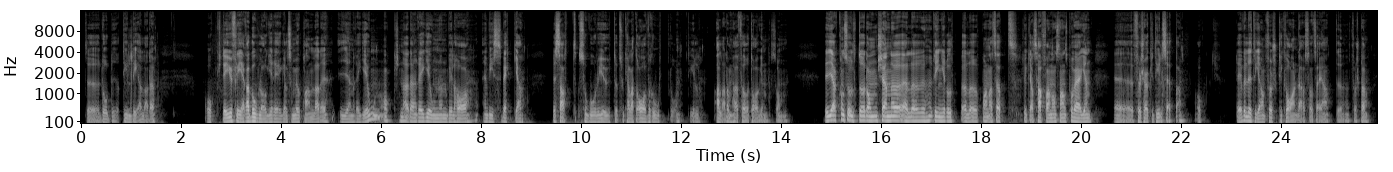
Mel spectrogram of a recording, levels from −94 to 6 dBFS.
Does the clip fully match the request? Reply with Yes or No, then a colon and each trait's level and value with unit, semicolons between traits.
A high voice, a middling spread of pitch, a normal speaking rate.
No: low, 115 Hz; average, 3.9 semitones; average, 180 wpm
